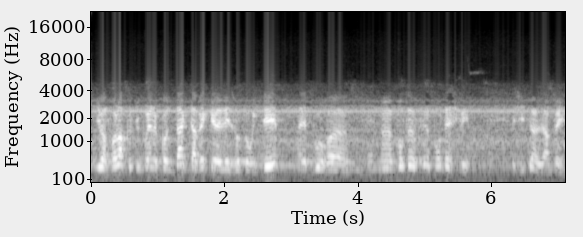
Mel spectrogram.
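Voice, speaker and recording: A man hosting an amateur radio net in casual, hesitant, rambling talk over a two-way radio. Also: a little high. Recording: noisy, muffled VHF radio relay.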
